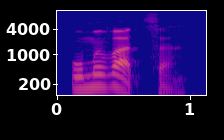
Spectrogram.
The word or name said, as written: umyvatsia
